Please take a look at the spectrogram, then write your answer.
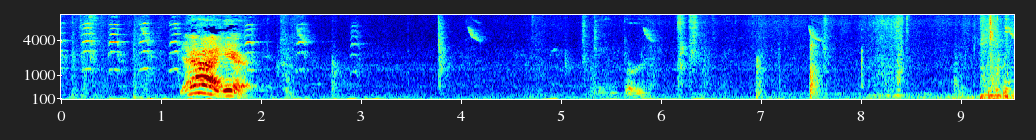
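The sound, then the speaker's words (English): A bird calls loudly right beside the microphone with a single harsh, drawn-out cry near the start, followed by scattered softer chirps, rustles and knocks as it is shooed away. “Hang on, I'm going to scare this bird away.”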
